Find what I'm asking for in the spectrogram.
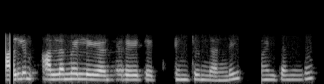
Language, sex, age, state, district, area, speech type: Telugu, female, 30-45, Telangana, Warangal, urban, conversation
